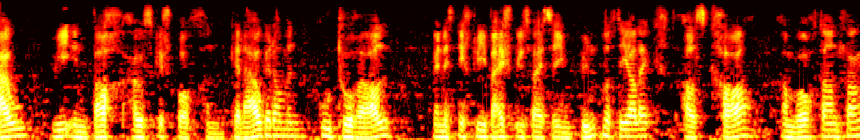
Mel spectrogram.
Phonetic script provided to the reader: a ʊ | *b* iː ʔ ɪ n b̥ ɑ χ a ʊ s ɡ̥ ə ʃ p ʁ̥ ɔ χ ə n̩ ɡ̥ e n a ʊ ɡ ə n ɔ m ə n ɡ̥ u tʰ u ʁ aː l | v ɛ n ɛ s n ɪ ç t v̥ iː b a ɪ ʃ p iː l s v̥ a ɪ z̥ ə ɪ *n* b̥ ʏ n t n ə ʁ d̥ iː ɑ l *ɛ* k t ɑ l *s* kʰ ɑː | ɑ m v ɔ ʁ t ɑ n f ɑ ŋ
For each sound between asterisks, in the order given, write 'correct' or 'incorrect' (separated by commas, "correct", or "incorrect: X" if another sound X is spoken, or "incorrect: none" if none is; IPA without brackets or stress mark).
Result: incorrect: v, incorrect: m, correct, correct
